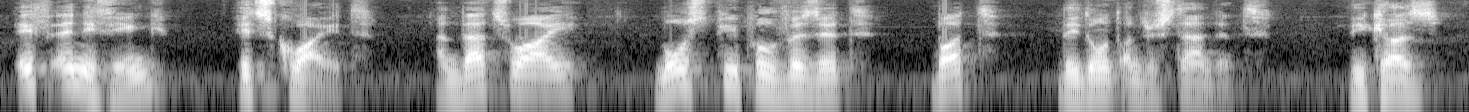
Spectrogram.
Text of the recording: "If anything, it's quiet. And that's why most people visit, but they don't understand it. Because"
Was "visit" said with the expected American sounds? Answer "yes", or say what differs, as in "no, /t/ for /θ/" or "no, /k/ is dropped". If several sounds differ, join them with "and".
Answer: yes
